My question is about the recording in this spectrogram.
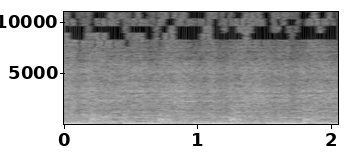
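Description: Live heavy metal band playing loud and dense: electric guitars, bass guitar and drum kit together, with no singing.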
